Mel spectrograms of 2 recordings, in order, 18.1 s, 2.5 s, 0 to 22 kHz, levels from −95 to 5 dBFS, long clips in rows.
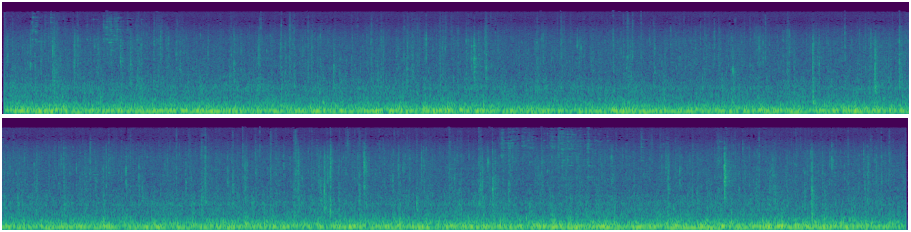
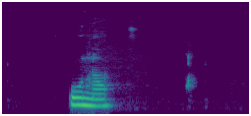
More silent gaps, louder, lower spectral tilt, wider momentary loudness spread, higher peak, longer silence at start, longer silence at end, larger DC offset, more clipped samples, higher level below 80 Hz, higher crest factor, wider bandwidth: neither; first, -24 LUFS vs -30 LUFS; second, -6 dB/octave vs -7.5 dB/octave; second, 4 LU vs 25 LU; first, -6 dBFS vs -16 dBFS; second, 0 s vs 0.7 s; second, 0 s vs 1.4 s; neither; neither; first, -24 dBFS vs -84 dBFS; about the same, 16 dB vs 18 dB; first, 16 kHz vs 9.8 kHz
